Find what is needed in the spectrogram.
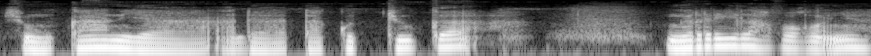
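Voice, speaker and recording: A man speaks quietly. His pitch sits in the middle range. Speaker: explorer vlogger of sacred graves. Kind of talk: walking vlog narration. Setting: outdoors in forest graveyard. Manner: quiet, lowered volume.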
